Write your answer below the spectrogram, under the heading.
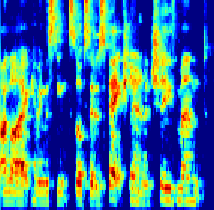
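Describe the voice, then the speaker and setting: A woman with an Australian accent talks with ordinary pitch variation. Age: 40s. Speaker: rum distiller, distillery founder. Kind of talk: casual chat.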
